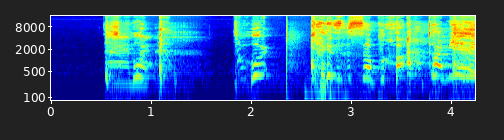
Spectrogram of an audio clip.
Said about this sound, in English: I just have to clear my throat.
